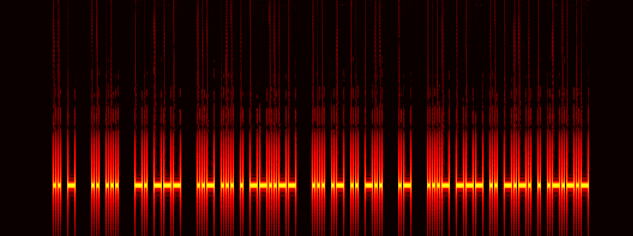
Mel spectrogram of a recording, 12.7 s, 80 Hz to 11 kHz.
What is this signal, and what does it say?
Morse code, heard as a keyed tone, about 25 wpm, 700 Hz. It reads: IT IS NO USE, SAID A VOICE.
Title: Sentences from Top 500 Words 25wpm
